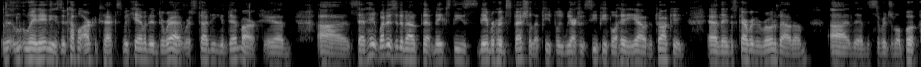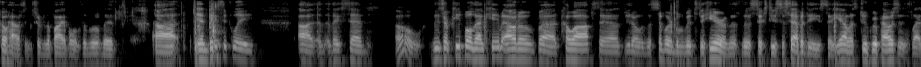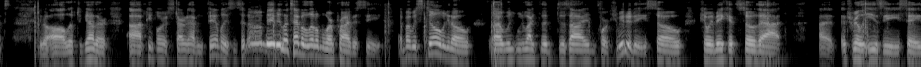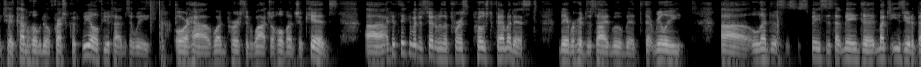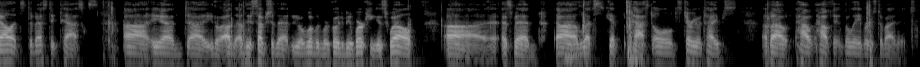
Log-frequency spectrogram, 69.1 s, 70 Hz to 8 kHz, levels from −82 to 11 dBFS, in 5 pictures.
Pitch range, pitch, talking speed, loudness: 105-130 Hz, 120 Hz, 195 wpm, -31 LUFS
